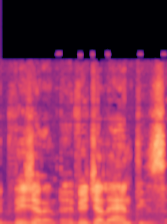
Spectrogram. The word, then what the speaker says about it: vigilantes: So on Monday, it emerged anti-fascist vigilants were naming... you know, I like how they say it, vigilantes, I'm sorry,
